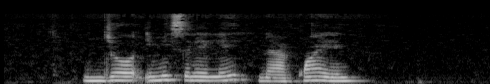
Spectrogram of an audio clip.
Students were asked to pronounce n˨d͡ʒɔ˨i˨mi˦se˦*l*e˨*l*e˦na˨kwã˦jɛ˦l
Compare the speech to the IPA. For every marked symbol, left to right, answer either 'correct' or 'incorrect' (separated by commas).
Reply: correct, correct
